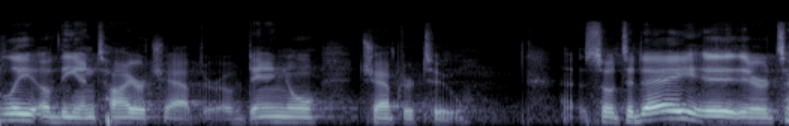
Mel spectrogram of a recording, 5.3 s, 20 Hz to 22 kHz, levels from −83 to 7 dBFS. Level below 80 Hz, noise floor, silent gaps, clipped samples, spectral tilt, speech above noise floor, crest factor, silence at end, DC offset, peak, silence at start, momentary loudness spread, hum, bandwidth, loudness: -64 dBFS; -56 dBFS; none; under 0.1%; -4.5 dB/octave; 30 dB; 16 dB; 0 s; under 0.1%; -10 dBFS; 0 s; 15 LU; none; 12 kHz; -26 LUFS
